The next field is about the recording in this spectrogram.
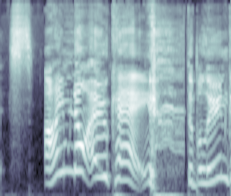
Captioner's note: Emma chuckles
